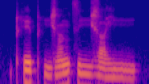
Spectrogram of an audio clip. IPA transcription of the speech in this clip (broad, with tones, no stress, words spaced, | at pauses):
pʰe˦pʰi˨ɣã˦n t͡siː˨ɣa˨ɣiː˨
